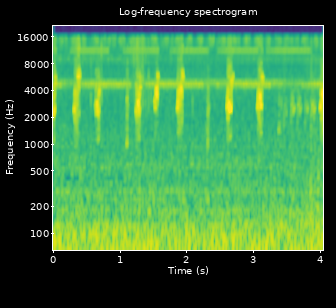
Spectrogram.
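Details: Nestling stripe-throated bulbul at feeding time. Sharp, high chirps fall in pitch and come in an uneven series, roughly two per second, over a faint steady hiss.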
